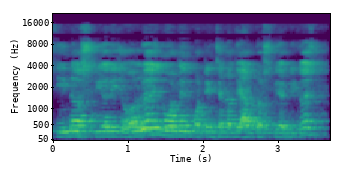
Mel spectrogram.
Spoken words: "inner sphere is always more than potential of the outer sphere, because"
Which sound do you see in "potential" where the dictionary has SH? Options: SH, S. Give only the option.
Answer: S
